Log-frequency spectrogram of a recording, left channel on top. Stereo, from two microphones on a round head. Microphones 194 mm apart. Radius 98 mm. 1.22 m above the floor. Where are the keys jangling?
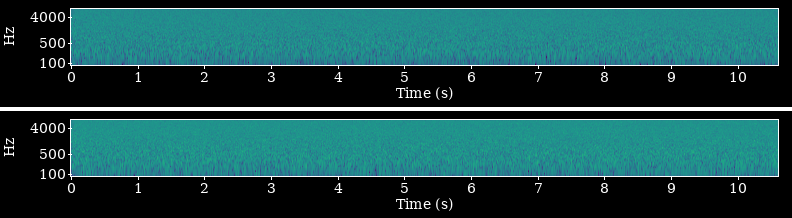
No keys jangling in this recording.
